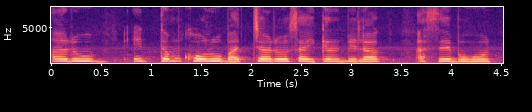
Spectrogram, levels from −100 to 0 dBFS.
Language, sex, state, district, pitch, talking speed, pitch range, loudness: Assamese, female, Assam, Kamrup Metropolitan, 315 Hz, 105 wpm, 300-325 Hz, -15 LUFS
